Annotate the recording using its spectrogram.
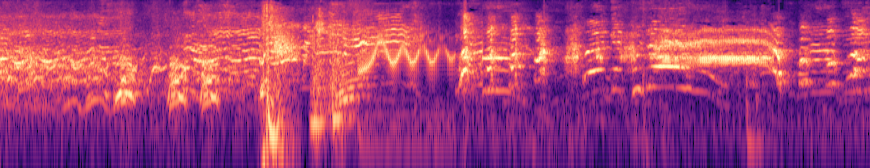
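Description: Cartoon-style comedy sound effects, boing-like wobbling glides, mixed with voices and laughter, with a sharp hit about two seconds in and a held high tone near the end.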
